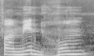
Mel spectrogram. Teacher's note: نون ساکن کے بعد ہا ہے تو اس کو اپنے ظاہر کر کے بغیر غننے کے پڑھنا ہے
